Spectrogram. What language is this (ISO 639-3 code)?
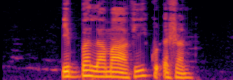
orm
